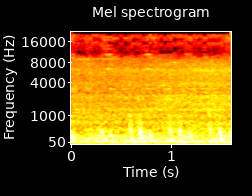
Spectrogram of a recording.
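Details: Honda Fit 3rd generation coasting with throttle and brake released: dull paired knocks about every half second over road rumble, with steering wheel vibration; knock vanishes when braking, returns on release, cause unknown.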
